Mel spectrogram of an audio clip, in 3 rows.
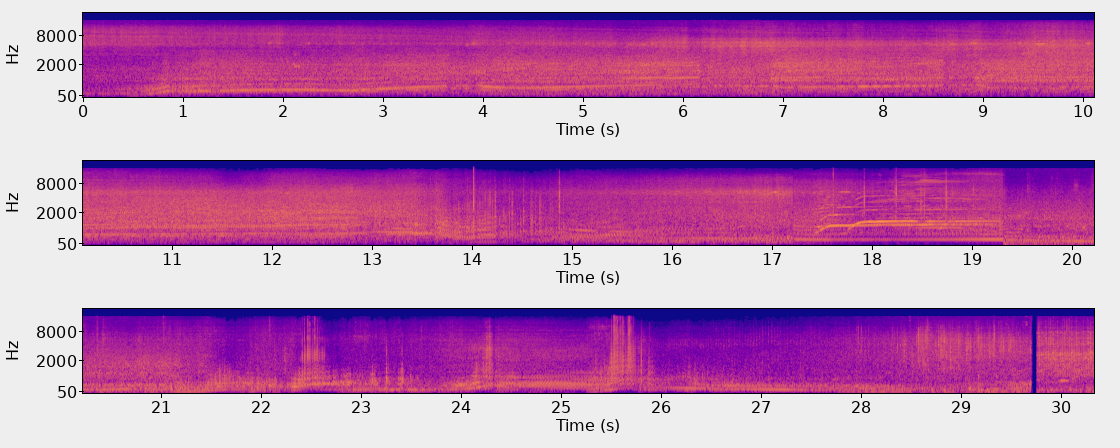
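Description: V8 engines of a Ford Mustang 5.0 GT and a Hemi Dodge Charger at full-throttle acceleration. Engine pitch climbs and falls back with each upshift, over several runs, with a couple of sharp knocks in the later part.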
